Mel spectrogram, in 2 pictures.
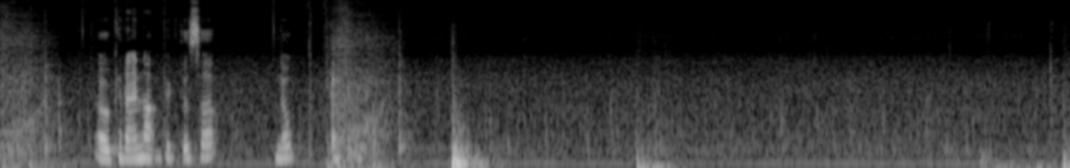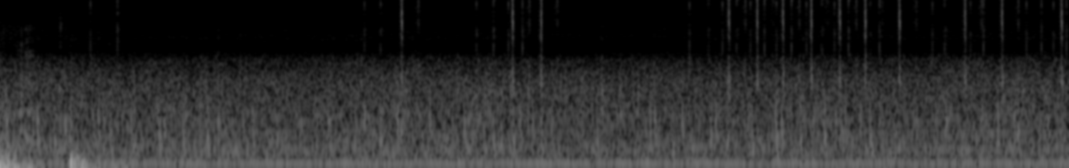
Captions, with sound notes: Oh, can I not pick this up? Nope. Okay. [Loud Thunk]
